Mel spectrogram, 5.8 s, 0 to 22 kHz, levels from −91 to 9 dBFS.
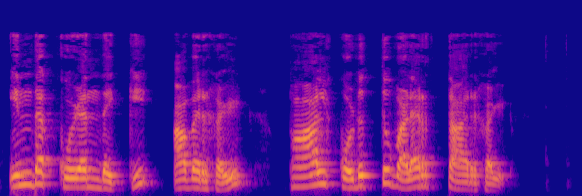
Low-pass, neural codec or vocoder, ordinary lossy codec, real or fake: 10.8 kHz; none; AAC, 64 kbps; real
